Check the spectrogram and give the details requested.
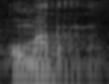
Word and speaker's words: Umar: bin Khattab radhiallahu anu Jadi kalau tulisannya Ain mim ro itu bacanya Umar tapi kalau setelah Ain mim ro ada wunya itu bacanya Amr dari sahabat Umar berkata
